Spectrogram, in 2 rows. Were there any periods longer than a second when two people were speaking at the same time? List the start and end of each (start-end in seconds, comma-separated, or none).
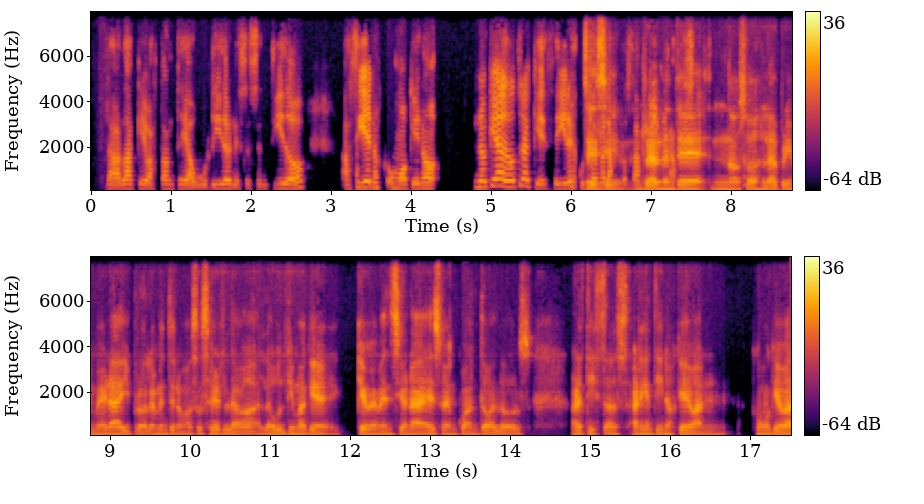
6.2-7.5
